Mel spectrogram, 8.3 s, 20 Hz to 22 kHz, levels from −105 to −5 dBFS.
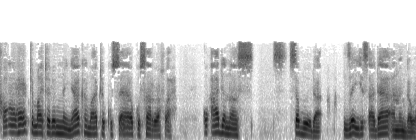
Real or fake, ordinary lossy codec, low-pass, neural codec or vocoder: fake; MP3, 32 kbps; 7.2 kHz; codec, 16 kHz, 0.8 kbps, ZipCodec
